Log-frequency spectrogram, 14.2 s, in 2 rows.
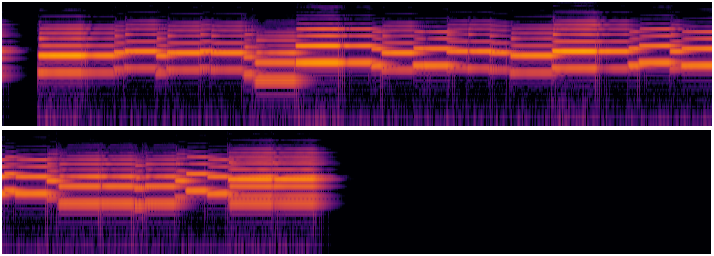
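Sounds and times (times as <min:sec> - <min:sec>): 
mazurka: 0:00.0 - 0:10.4.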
